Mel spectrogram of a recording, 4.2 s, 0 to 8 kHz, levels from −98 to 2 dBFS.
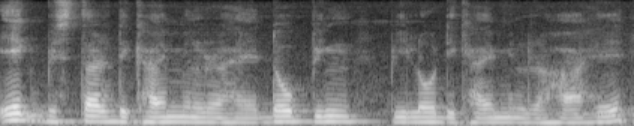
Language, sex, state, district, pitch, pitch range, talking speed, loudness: Hindi, male, Arunachal Pradesh, Lower Dibang Valley, 115 Hz, 105-125 Hz, 185 wpm, -18 LUFS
